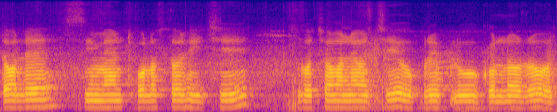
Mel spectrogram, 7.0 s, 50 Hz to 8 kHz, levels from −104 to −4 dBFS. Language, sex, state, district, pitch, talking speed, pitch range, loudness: Odia, female, Odisha, Sambalpur, 135 Hz, 105 wpm, 130-135 Hz, -18 LUFS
